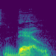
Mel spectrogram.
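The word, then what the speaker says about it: دال: If you would like to pronounce Dal, here is the point. So I would say Da, Da, Da. Put your hand, please, at your Adam's apple. You can find a kind of vibration here.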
